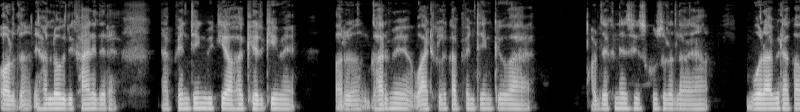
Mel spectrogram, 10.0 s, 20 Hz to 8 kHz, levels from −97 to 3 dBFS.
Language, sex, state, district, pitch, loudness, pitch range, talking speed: Hindi, male, Bihar, Samastipur, 125 Hz, -19 LUFS, 120-125 Hz, 210 wpm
